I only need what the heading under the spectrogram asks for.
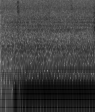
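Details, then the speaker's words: Mercedes-Benz SL convertible top switch operated while the trunk lid is stuck open: low steady electric hum of the hydraulic top pump, even pitch, no straining or grinding; pump not the cause; normal pump operation. "if you operate the switch to control the top you can hear the pump Run"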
